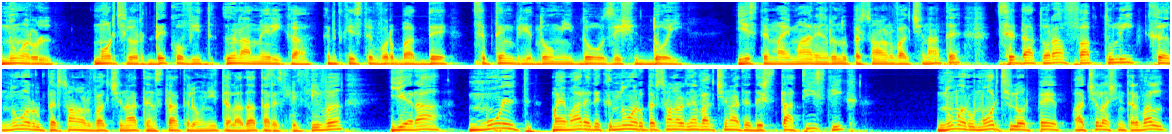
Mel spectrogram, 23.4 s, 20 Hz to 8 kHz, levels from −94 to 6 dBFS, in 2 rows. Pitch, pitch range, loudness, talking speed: 115 Hz, 100-140 Hz, -17 LUFS, 125 wpm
